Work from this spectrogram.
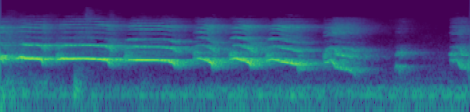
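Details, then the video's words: Labrador Retriever puppies, six of Sadie's litter, in their indoor play room: one pup gives a loud, drawn-out whining cry in a sequence of falling, slurred notes, repeated about every second, then shorter yelps, over a steady low hum. "Labrador puppies at play!"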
